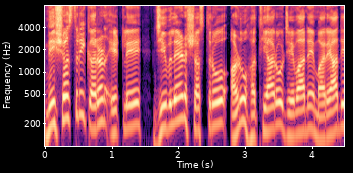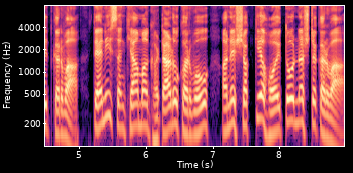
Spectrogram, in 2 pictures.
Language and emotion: Gujarati, neutral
